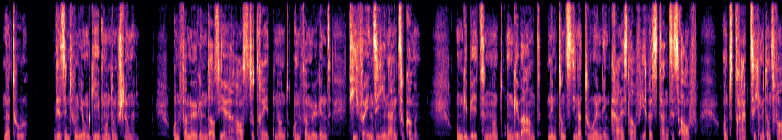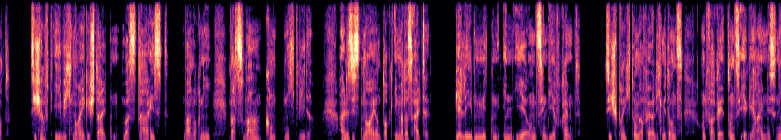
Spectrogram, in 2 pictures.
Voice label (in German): VO Doku; Goethe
